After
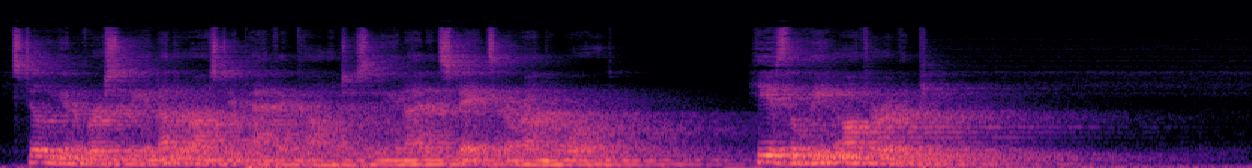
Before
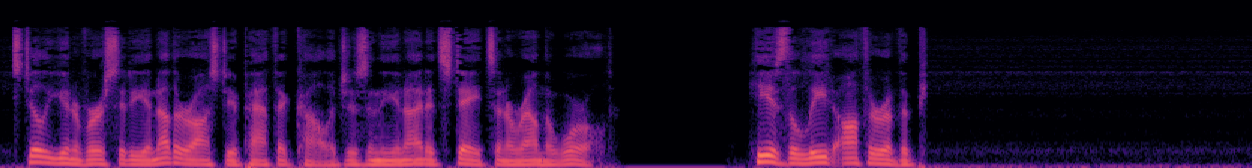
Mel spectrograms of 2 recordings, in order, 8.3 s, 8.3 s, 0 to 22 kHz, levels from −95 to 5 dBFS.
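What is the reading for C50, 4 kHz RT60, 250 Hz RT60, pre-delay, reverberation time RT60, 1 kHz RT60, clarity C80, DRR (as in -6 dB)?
-1.0 dB, 1.5 s, 3.2 s, 6 ms, 2.4 s, 2.6 s, 1.0 dB, -5.0 dB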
